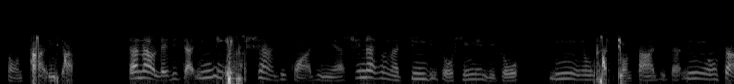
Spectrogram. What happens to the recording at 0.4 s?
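At 0.4 s the audio is inside a burst of GSM bit errors, running from 0.30 to 0.74 s, just before "tanaonreri ta". Corrupted filter, pitch and gain values produce squawks and pops, which show as smeared, jumping spectral bands and sudden level spikes in the waveform. Underneath, the GSM full-rate codec gives a buzzy, gravelly texture, with the spectrogram showing nothing above about 3.7 kHz.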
